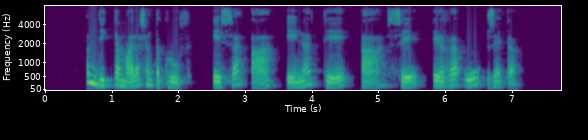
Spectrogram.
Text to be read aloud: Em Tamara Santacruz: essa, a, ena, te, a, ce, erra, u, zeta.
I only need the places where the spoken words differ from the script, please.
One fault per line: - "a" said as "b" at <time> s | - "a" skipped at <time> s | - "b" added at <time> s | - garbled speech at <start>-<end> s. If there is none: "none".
- "dic" added at 0.8 s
